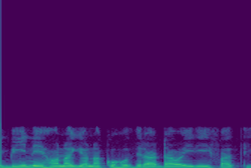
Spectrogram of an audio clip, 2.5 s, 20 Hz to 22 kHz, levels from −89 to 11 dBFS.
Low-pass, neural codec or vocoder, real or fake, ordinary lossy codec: 5.4 kHz; vocoder, 44.1 kHz, 128 mel bands every 512 samples, BigVGAN v2; fake; none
